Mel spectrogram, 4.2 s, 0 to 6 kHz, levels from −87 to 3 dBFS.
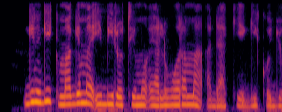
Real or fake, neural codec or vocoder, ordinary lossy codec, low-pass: real; none; none; 5.4 kHz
